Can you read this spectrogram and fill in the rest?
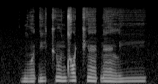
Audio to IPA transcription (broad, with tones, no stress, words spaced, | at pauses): ɡʷɛ̃˨ɗi˦t͡ʃũ˦ dɔ˦ t͡ʃɛ̃˦˨ɗɛ̃˦˨liː˦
